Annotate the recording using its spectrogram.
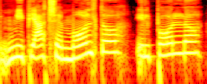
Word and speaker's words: pollo: Just watch your pronunciation because, of course, in Spanish it's pronounced slightly differently, but it's written exactly the same. Il pollo.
